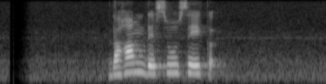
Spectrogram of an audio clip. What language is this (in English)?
Sinhala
